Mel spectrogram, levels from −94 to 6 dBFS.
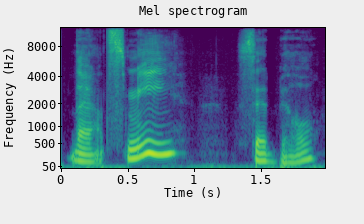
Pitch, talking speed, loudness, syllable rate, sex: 185 Hz, 120 wpm, -15 LUFS, 2.7 syllables/s, female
